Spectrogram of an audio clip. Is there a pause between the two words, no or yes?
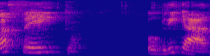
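yes. There is a pause between the two words.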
